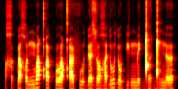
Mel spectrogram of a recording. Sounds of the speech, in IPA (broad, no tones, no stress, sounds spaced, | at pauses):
χ ə k͡p ə χ y ŋ͡m o qʼ u k͡p o qʼ ø f u ɗ ə z o ʁ ə ɗ u ɗ o pʲ ø ŋ͡m e ɡ͡ǃ ə ɡ͡ǃ u n ə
